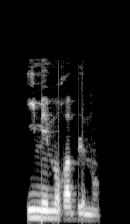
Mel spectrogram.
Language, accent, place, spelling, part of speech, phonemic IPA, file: French, France, Lyon, immémorablement, adverb, /i.me.mɔ.ʁa.blə.mɑ̃/, LL-Q150 (fra)-immémorablement.wav
- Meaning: immemorably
